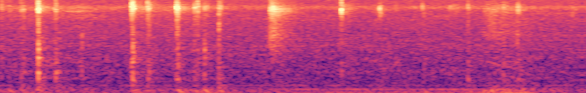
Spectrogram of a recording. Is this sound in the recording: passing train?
no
